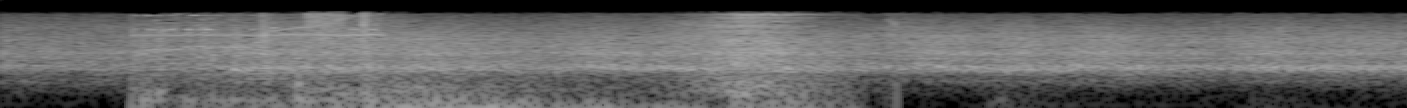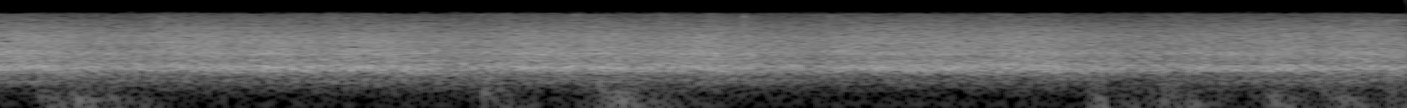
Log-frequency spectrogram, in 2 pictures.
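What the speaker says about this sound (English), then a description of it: "Well, the roar of the crowd tells you all you need to know." A wrestling arena crowd at a Friday Night SmackDown event roars loudly at first in a swelling burst, then settles into a sustained, steady crowd din with occasional thumps.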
